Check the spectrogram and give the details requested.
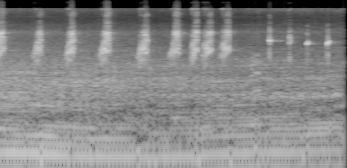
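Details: Long-tailed shrike, a lure recording meant to provoke singing: a run of short harsh broadband notes about three per second, then three brief high clipped whistles near the end.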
